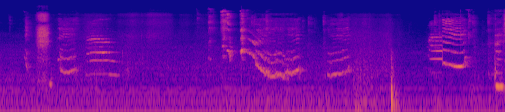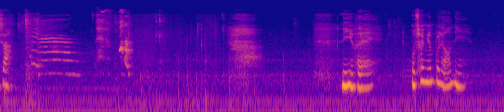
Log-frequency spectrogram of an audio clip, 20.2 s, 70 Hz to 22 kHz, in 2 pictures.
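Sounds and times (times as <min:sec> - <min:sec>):
steady low hum: 0:00.0 - 0:20.1
speech: 0:10.0 - 0:10.4, 0:17.2 - 0:17.6, 0:18.4 - 0:19.5
cat meowing: 0:10.8 - 0:11.7.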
